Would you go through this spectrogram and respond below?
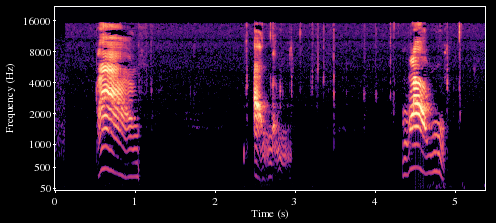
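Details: Domestic cat meowing indoors: three clear, loud meows spaced about two seconds apart, each a rich harmonic cry rising then falling, the last one strongest, in an otherwise quiet room.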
